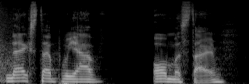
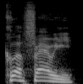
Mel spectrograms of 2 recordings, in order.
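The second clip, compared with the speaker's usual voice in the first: normal talking voice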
